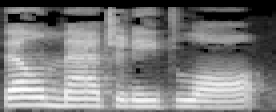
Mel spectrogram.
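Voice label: "Bell-Magendie law", English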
